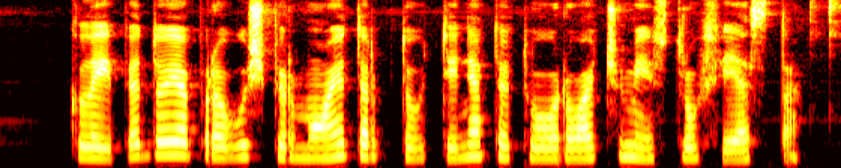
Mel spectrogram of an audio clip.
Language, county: Lithuanian, Kaunas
